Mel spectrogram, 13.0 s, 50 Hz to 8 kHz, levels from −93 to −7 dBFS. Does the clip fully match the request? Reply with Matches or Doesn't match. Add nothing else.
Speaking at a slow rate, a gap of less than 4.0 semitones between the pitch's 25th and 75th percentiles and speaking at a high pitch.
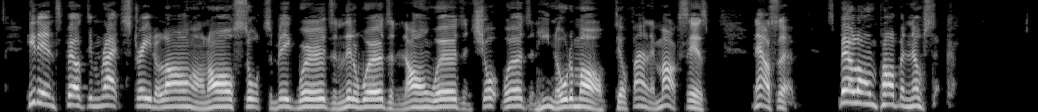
Doesn't match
